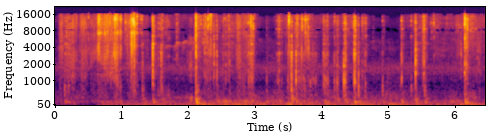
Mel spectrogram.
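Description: Concrete pieces being broken out of a freshly cut wall chase and picked away by a gloved hand: irregular small clinks, knocks and scrapes of concrete fragments against the concrete.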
